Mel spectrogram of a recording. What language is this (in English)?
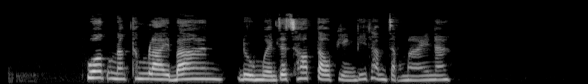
Thai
